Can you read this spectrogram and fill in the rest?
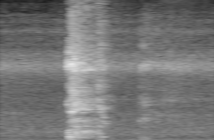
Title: Girl coughing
